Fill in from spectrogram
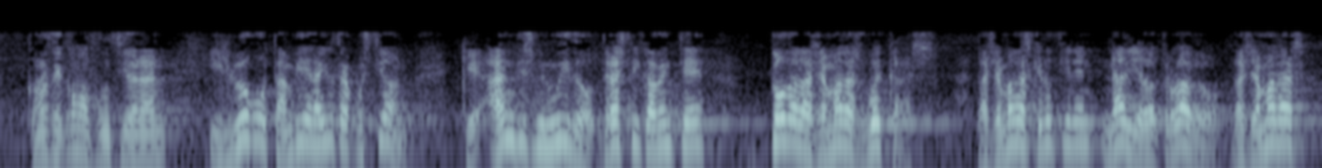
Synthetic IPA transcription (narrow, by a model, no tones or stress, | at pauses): kono̞θeko̞mo̞funθjo̞nãnilwe̞ɣ̞ot̪ambje̞najo̞t̪ɾakwe̞st̪jo̞ŋke̞ʔand̪izmĩnuiðo̞d̪ɾast̪ikamẽ̞nt̪e̞ | t̪o̞ðazlazʝamaðazɣwe̞ka̰s | lazʝamaðaske̞no̞t̪jenẽ̞nːaðjealo̞t̪ɾo̞laðo̞̰lazʝamaðas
